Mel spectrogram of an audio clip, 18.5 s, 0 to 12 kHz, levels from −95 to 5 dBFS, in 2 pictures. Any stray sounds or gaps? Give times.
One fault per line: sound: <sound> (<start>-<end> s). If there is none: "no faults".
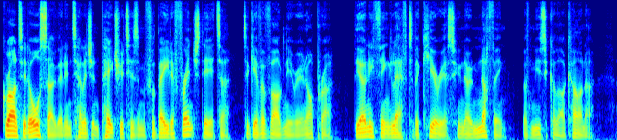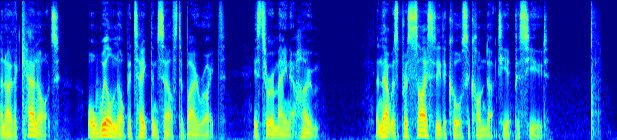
sound: tap (18.1-18.3 s)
